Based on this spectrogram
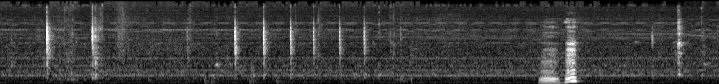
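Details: Original Xbox with flashing light, previously opened: low hum with sharp ticks about every half second and short grinding bursts as the disc drive changes direction and fails to read; suspected broken drive belt.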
